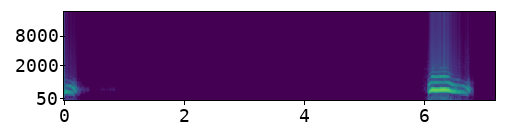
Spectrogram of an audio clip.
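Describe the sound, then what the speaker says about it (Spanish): A soft owl hoots in a jungle setting as an audiobook sound effect: a short clipped hoot at the start, then a single clear, fuller hoot after long silence. "Volvió a oír el suave ululato"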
